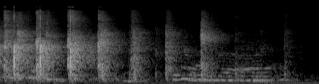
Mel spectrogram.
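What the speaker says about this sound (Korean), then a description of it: "우리가 축하 박수를 좀 나눠드리도록 하겠습니다." A church congregation at Sunday worship claps to welcome a newcomer, starting with distinct sharp claps in a quick rhythm that grow softer and looser as a voice begins speaking over them.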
